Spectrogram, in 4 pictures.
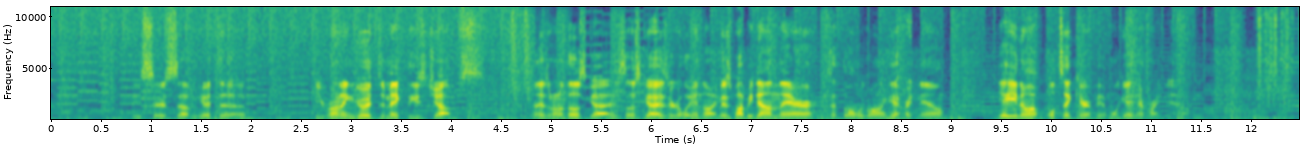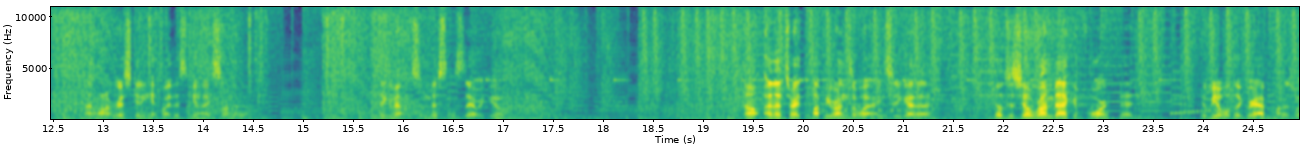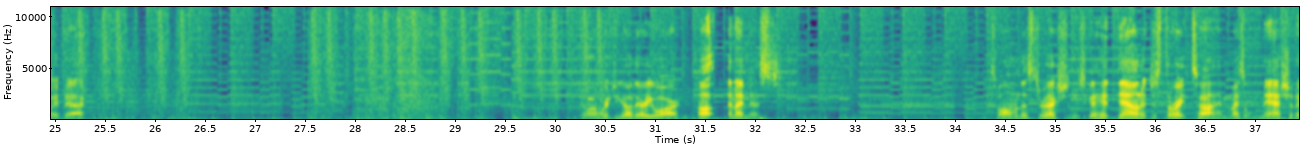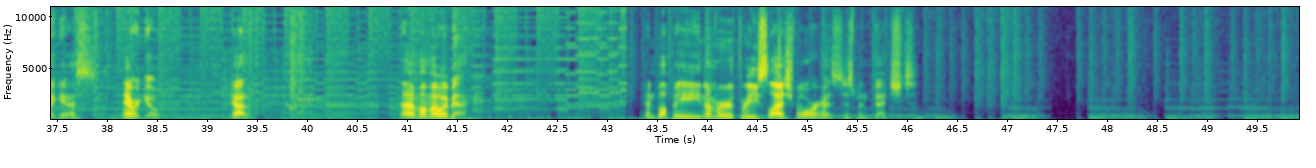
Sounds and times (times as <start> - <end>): Speech: 0.8 - 2.0, 2.6 - 8.9, 9.5 - 11.4, 12.8 - 14.5, 15.7 - 17.0, 19.4 - 21.3, 21.9 - 25.3, 30.2 - 32.2, 34.4 - 38.6, 39.2 - 39.5, 40.9 - 41.7, 43.4 - 46.1.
